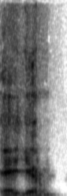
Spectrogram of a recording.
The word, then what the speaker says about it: Ayer: el filósofo inglés eh Alfred Eer. Ayer se escribe como ayer en español, se llama El positivismo lógico.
